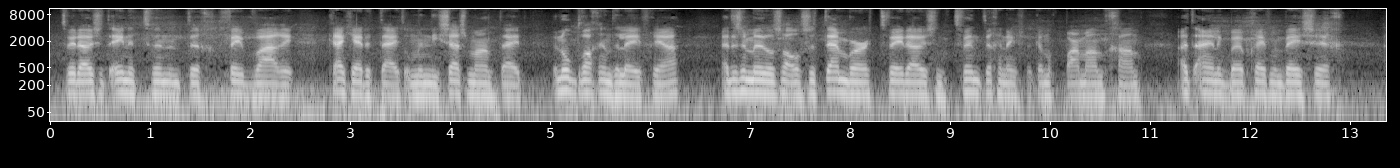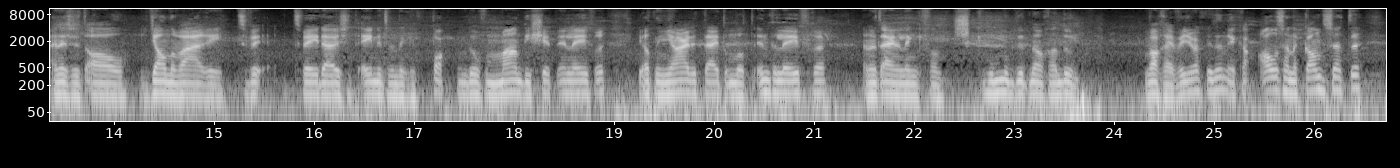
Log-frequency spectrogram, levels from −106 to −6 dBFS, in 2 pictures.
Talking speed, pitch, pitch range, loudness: 220 wpm, 115 Hz, 110-125 Hz, -27 LUFS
